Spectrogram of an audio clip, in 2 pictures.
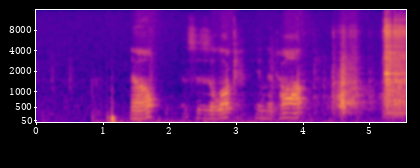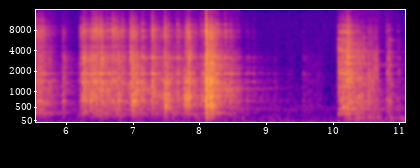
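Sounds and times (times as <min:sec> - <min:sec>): metal stove parts rattling: 0:02.0 - 0:11.0
sharp metal clank: 0:04.1 - 0:11.0.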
